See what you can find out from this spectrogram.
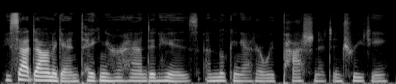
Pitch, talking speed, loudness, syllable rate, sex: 160 Hz, 240 wpm, -20 LUFS, 6.3 syllables/s, female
